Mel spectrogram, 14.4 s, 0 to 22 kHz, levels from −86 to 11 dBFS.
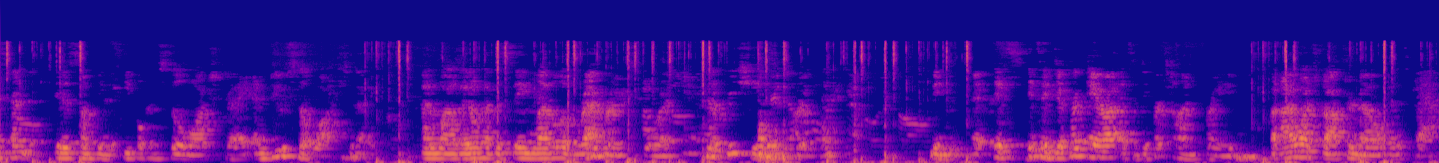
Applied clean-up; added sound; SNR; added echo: classical method WPE with log-MMSE.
